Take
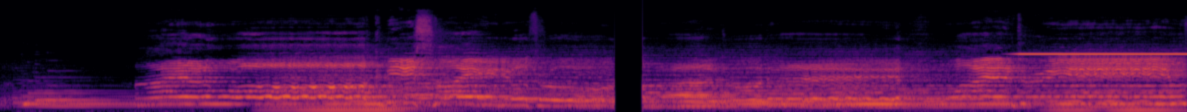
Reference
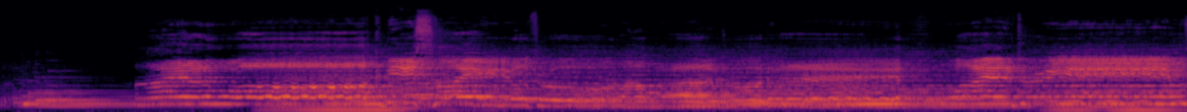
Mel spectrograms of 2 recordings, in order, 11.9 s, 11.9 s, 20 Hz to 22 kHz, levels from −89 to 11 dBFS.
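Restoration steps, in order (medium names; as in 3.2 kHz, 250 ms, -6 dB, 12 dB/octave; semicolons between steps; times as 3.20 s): de-click; band-stop 3.6 kHz, Q 30; room tone fill 6.14–6.42 s; inverse comb 1129 ms -21.5 dB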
